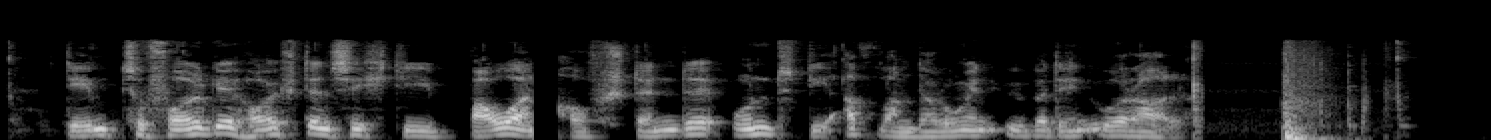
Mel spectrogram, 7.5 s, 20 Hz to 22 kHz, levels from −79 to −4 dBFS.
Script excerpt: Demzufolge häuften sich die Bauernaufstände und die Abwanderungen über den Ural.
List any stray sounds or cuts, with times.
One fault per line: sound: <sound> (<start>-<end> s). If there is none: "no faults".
sound: dropout (2.7-2.8 s)
sound: thud (6.4-6.9 s)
